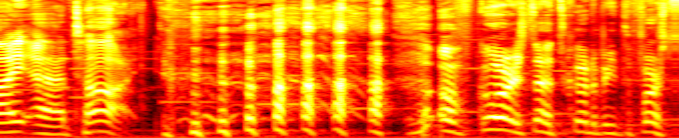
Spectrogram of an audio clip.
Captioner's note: laugh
